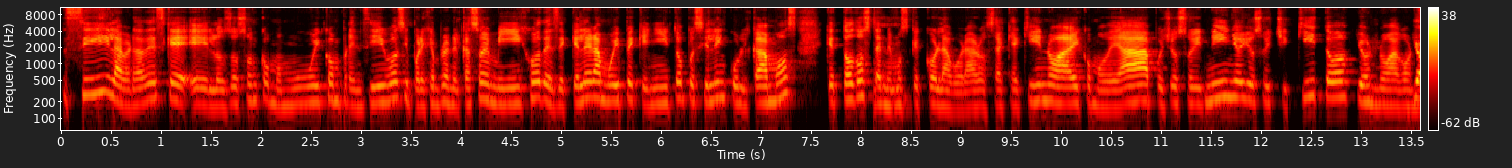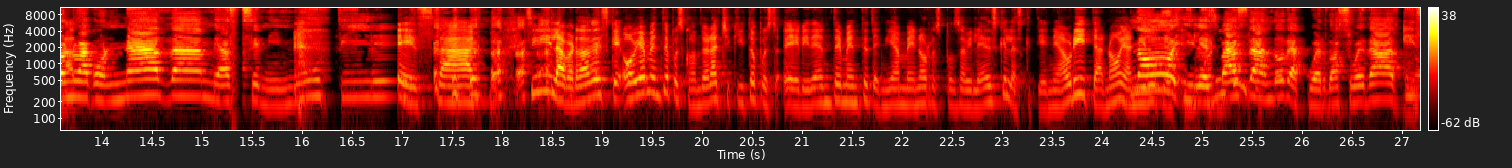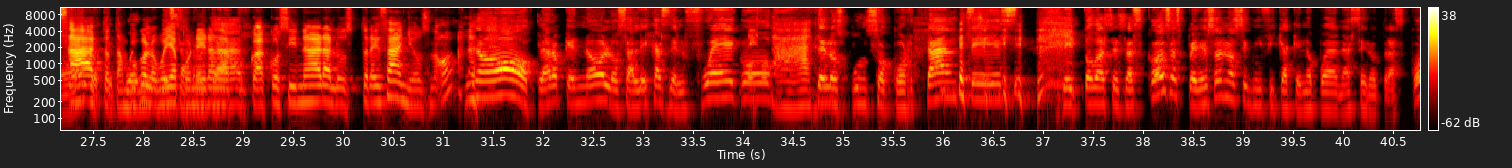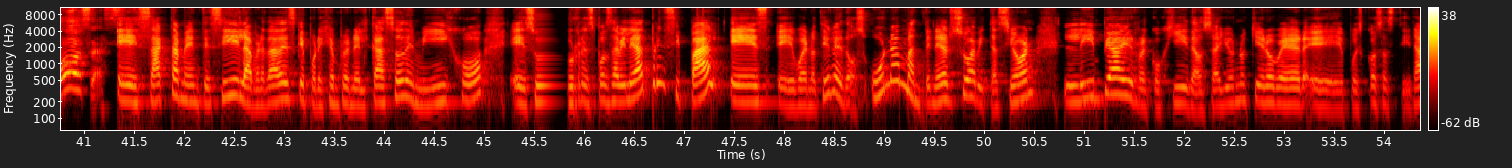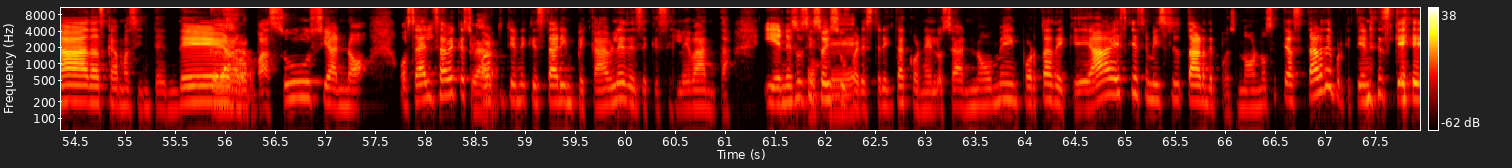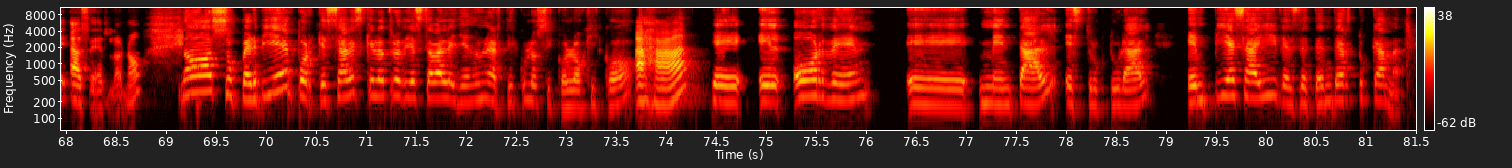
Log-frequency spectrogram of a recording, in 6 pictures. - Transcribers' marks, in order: laugh; chuckle; laughing while speaking: "sí"; laughing while speaking: "tienes que"; other noise
- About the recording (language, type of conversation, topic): Spanish, podcast, ¿Cómo se reparten las tareas del hogar entre los miembros de la familia?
